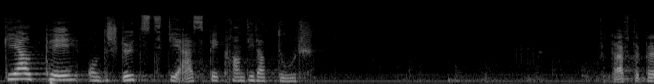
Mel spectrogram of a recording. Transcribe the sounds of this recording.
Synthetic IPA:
ɡ̥eːɛlpʰeːʔʊnt̪əʃtʏt͡std̥iʔɛ̰speːkʰχɑnd̪idɑt̪ːuːɾ | fytɛfd̥eːpʰeː

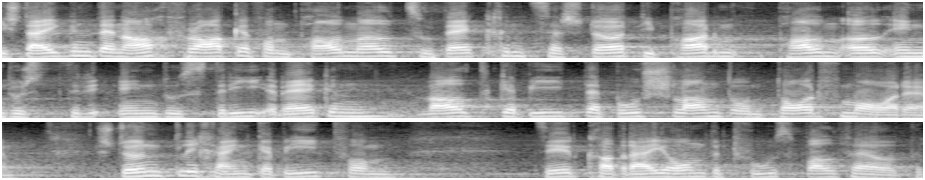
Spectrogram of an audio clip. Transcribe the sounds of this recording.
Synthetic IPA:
d̥iːʃtaɪɡəndənɑːχfraːɡəfɔnpʰalmœlt͡sudɛkʰənt͡sɛɾʃtøːt̚d̥iːpʰalmʔœlɪɪndustʁiːʁeːɡənvaltɡ̥əbiːtəb̥ʊʃlɑndʊnt̚d̥ɔɾfmɔːɾə | ʃtʏntlɪçaɪnɡəbiːtfɔn | t͡sɪɾkʰɑd̥ʁaɪhʊndətfuːsb̥ɑlfɛld̥ə

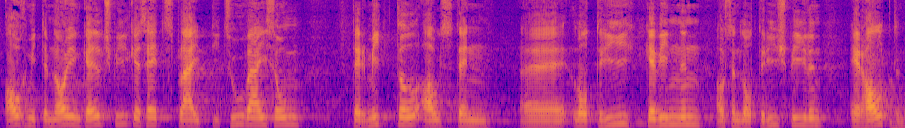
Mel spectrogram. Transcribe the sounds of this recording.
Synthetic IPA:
ʔaʊxmɪt̚d̥eːmnɔʏənɡɛltʃpiːlɡ̥ezɛt͡sb̥laɪp̚t̚d̥iːt͡suːvaɪzʊŋ | d̥eːʁmɪtl̩aʊsd̥eːn | lɔtəʁiːɡ̥evɪnənaʊsd̥eːnlɔtəʁiːʃpiːlən | ɛʁhɑltən

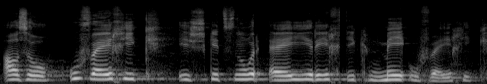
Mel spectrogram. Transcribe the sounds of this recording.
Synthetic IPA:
ʔɑlsoʔufvɛɪχikɪʃɡ̥ɪtsnuɾɛɪɾɪχtiɡmeːʔufʋɛɪχik

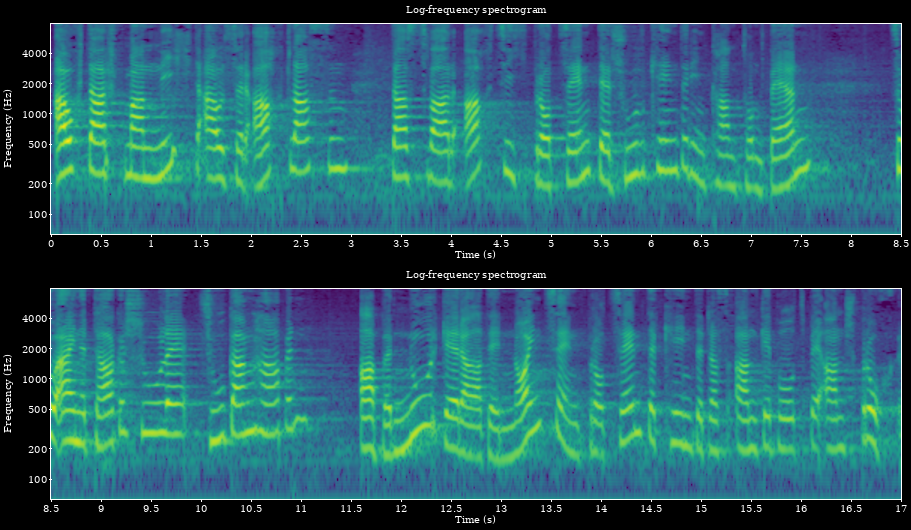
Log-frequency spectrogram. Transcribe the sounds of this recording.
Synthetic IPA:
ʔaʊxd̥aɾfmanːɪçtaʊsəɾʔaxtlasən̩ | d̥ast͡sv̥aːɾʔaxt͡sɪçpʁ̥ot͡sɛnt̚d̥eːɐʃuːlkʰɪndəɾɪmkʰantʰonb̥ɛʁn | t͡suaɪnətʰaːɡəsʃuːlət͡suːɡaŋɦaːbən | ʔaːbənuːɾɡ̥eɾaːdənɔʏnt͡seːnpʁ̥ot͡sɛnt̚d̥eːɐkʰɪndəd̥asʔanɡəboːtb̥əʔanʃprʊxən

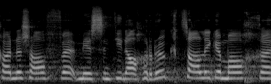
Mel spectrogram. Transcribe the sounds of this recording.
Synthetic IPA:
œnːəʃɑfəmʏsəntd̥iːnɑχrʏkt͡sɑːlɪɡəmɑχə

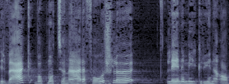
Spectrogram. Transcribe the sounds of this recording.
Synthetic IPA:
d̥əɾʋæːɡʋotmot͡sjonæːɾəfoːɾʃløː | leːnəmiːɾɡɾyːənəʔɑp

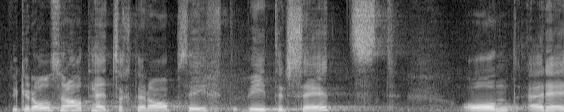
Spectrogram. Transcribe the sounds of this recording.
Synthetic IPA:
d̥əɾɡ̥ɾoːsɾɑːthɛtsɪχd̥ɛɾɑpsɪχtʋiːdəɾsɛt͡st | ʊndæːɾhɛ

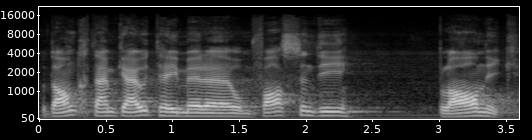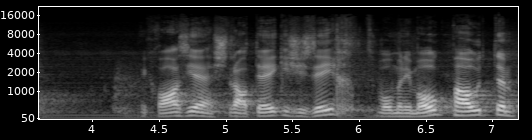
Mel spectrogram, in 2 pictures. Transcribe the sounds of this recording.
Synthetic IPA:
ʊdɑŋkχd̥̪ɛmɡælthɛɪmɪɾəʊmfɑsəndi | plɑːnik | əkʰʋɑːsiəʃtrɑt̪ɛːɡiʃisɪχtʋoməɾɪmɔʊɡ̚phɑltə

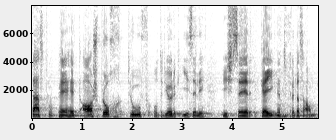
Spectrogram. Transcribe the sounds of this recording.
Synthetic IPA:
ɛsfopʰeːɦɛtʰːɑːʃpɾʊχd̥ɾuːfod̥əɾjøɾɡisəli | ʔɪʃseːɾkɛɪɡnətfʏɾd̥ɑsɑ̰mt

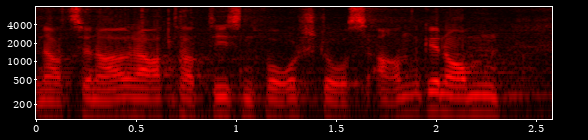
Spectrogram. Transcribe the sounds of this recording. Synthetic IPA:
nat͡sjonaːlʁaːthat̚d̥iːzn̩foːʃtoːsʔa̰nɡənɔmən

